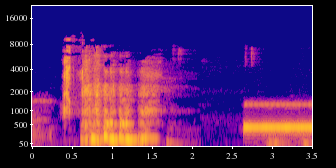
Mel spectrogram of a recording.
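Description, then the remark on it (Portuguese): A phone call being dialed on a phone set to speakerphone: a quick burst of clicking and tapping, a short pause, then a steady electronic phone tone sounds clear over the speaker. “vou ligar pra ele.”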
